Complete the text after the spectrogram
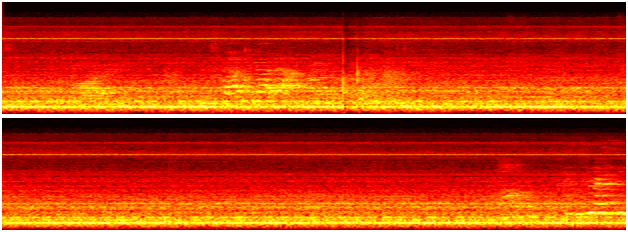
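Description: A young child speaks softly, heard through a loudspeaker in a large room.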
